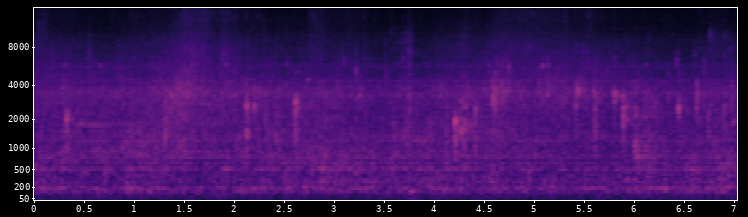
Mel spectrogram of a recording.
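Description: French fries frying in hot oil, a dense steady sizzle and fine crackle with scattered brief pops, continuous and close throughout.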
